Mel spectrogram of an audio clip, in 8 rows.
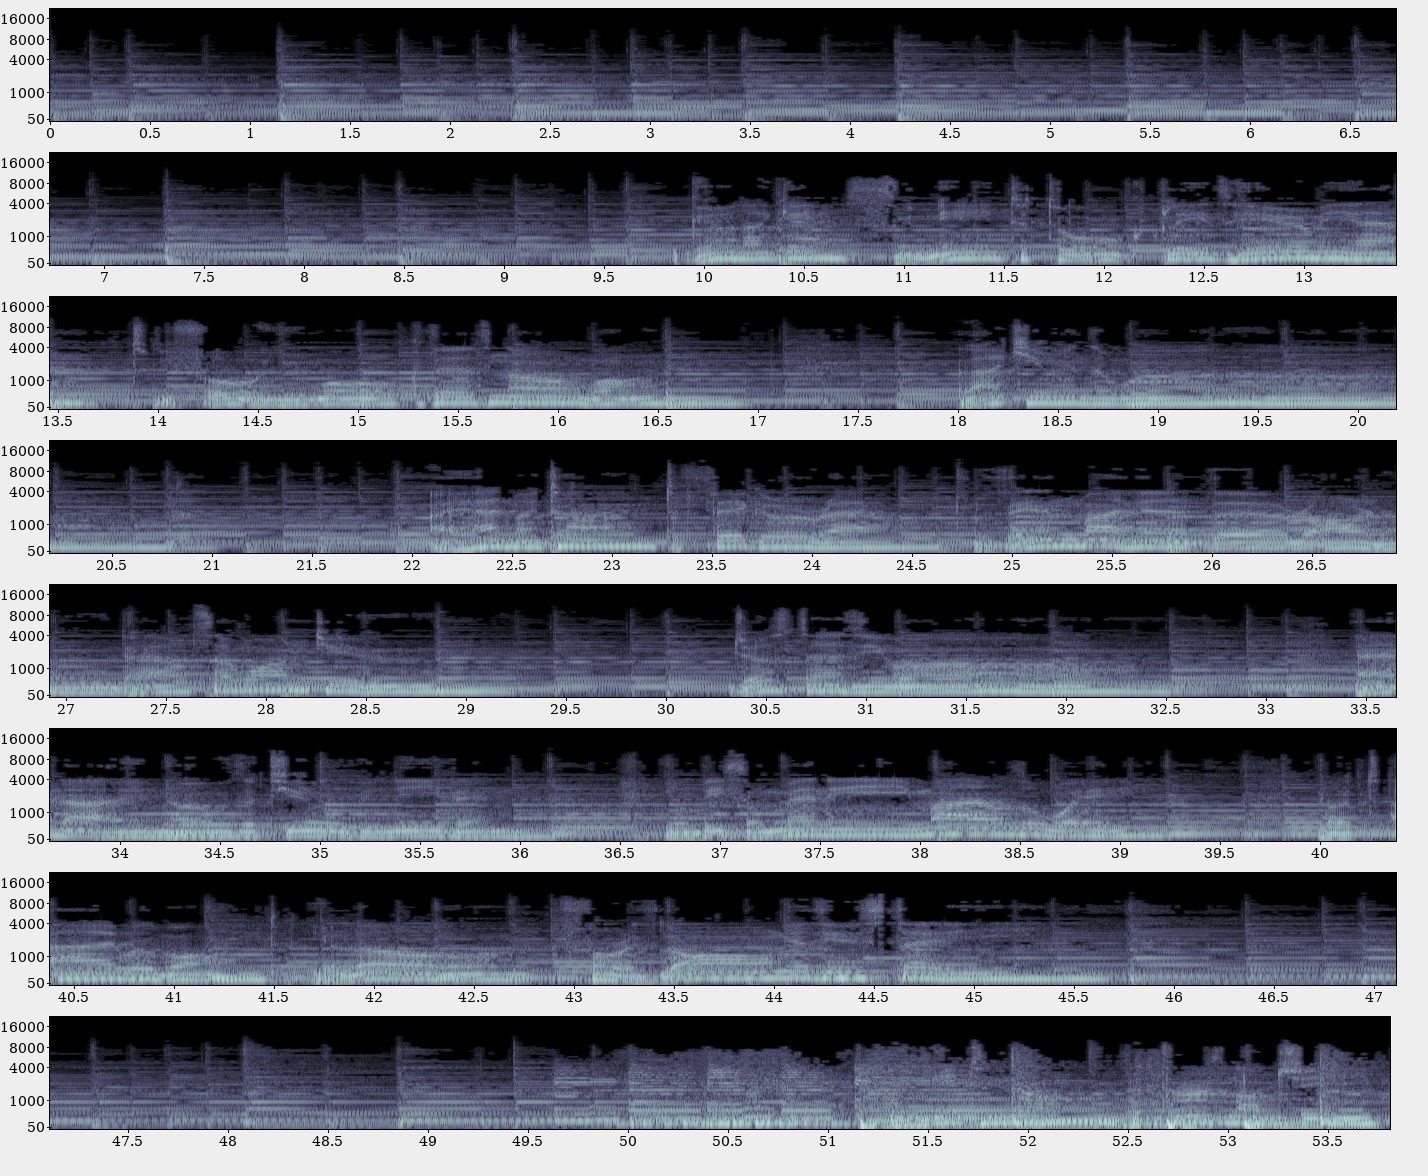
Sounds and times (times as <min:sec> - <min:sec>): Music: 0:00.0 - 0:53.8.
